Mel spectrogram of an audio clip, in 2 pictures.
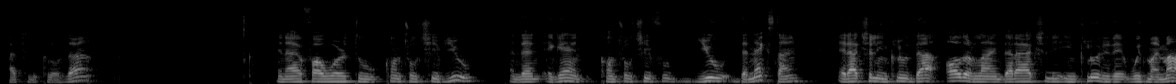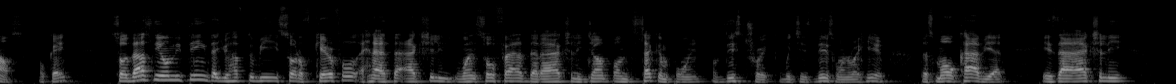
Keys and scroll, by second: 1.1 ctrl+shift+u, 10.7 ctrl+shift+u, 17.6 ctrl+shift+u.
